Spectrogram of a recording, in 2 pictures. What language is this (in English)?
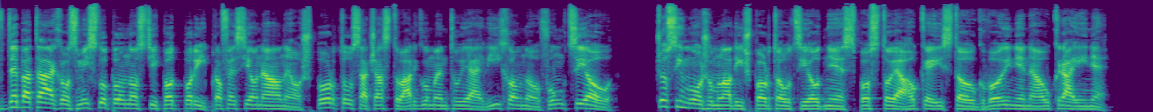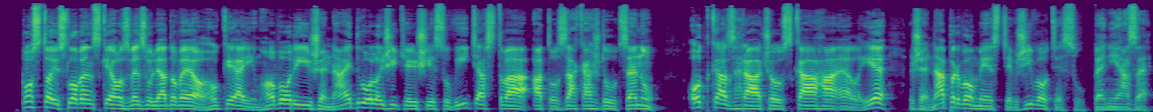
Slovak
